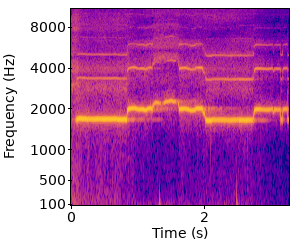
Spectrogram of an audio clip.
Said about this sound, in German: Die Geflügelknochenflöte in der Würzburger Studiensammlung ist nicht aus der Steinzeit, sondern ein Mitbringsel aus dem Balkanurlaub.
